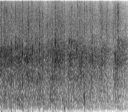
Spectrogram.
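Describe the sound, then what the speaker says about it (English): Audience applause at a literary festival conversation event, a dense steady round of clapping from a crowd that holds for the whole stretch without voices. "Let's have a little round of applause."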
